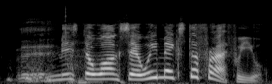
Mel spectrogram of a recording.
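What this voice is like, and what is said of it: Poorly done mock Chinese accent. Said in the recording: “that is the worst imitation of a Chinese person ... ever.”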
